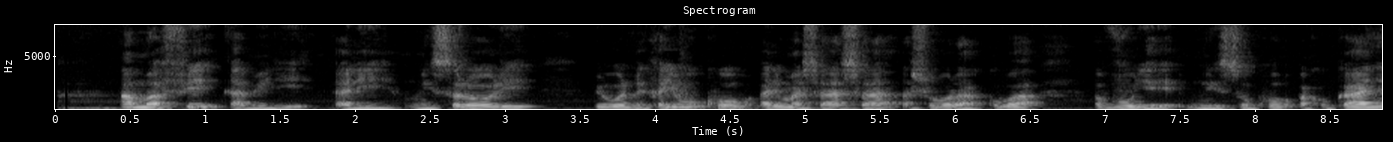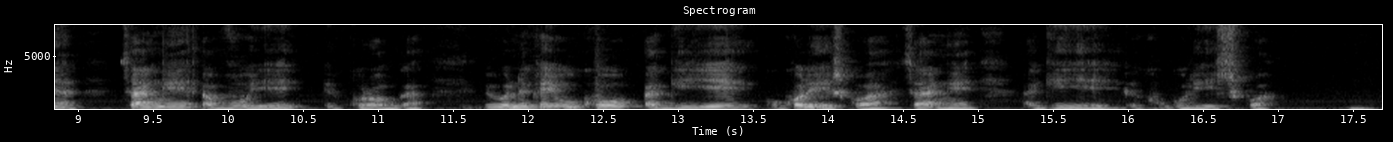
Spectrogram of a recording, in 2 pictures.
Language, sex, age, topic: Rundi, male, 25-35, agriculture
